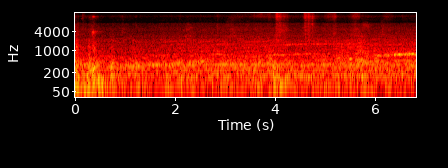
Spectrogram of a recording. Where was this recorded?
on a subway train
